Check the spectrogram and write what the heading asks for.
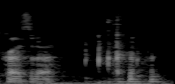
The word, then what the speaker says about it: Cressida: But, did I say her name wrong? No, it is Cressida.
